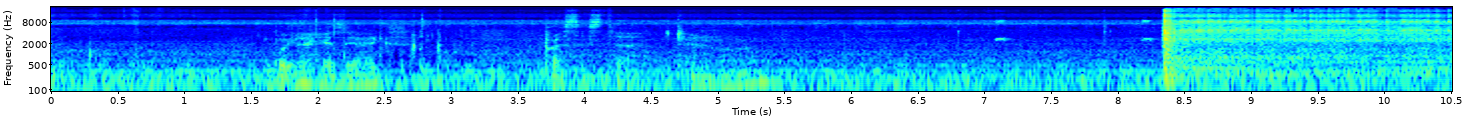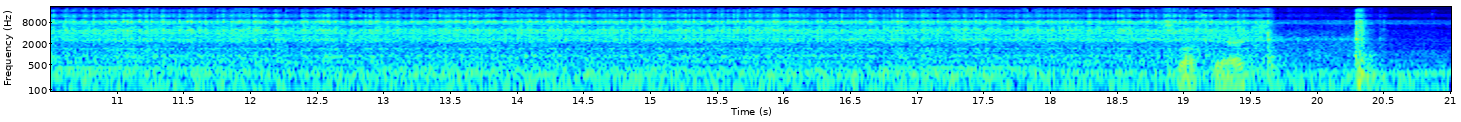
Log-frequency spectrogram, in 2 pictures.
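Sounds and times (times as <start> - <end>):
electric motor running: 8.4 - 20.3.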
